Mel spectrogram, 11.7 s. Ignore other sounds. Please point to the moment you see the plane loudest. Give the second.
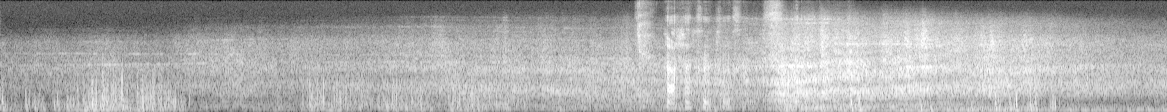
8 s.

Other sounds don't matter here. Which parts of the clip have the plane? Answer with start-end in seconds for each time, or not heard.
0.0-11.6.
